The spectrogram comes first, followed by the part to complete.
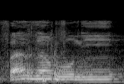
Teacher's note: Nah ini aru, nah ini di ro nya jangan fazarni, nah ini fazaruni, nah gitu ya. Jadi jangan ar tapi aru, tebalkan ya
